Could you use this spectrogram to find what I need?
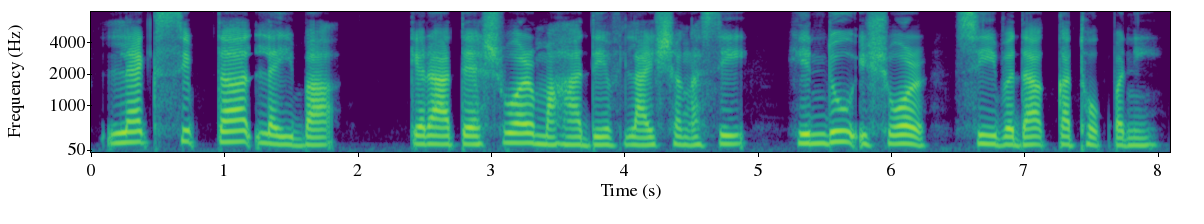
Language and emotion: Manipuri, neutral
